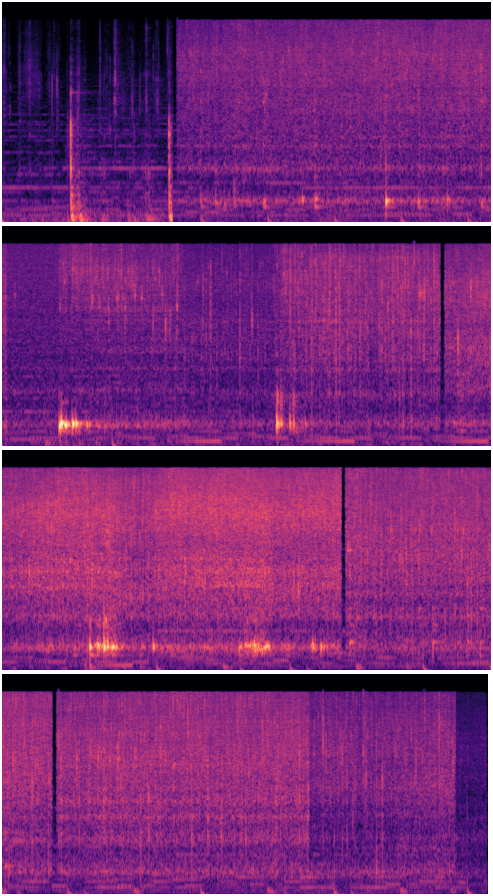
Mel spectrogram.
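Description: Two knocks of a stone pestle in a granite mortar. Then green beans and potato chunks sizzle loudly in hot oil in a metal pot. A spatula stirs them and now and then knocks and scrapes against the pot. The sizzling cuts off just before the end.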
